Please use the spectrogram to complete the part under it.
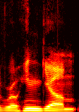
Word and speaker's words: Rohingya: So you will see someone talk about an ethnic genocide that's happening to the Rohingya Muslims in Myanmar right now.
